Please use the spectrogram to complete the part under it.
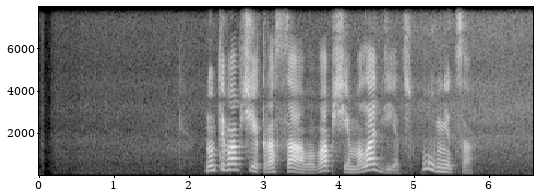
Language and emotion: Russian, positive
